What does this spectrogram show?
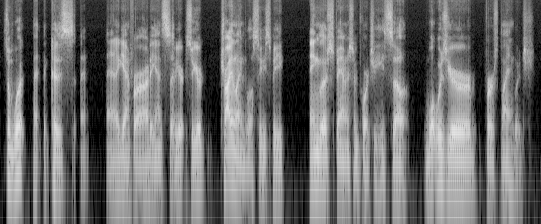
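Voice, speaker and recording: A man hosting a podcast who asks his questions in a halting way, often restarting mid-sentence. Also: low voice, dry recording, clean studio sound. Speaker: podcast host. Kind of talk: conversational interview questions.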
